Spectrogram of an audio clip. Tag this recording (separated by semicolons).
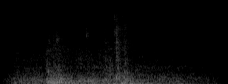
Panska; Door-close; Pansk; Tram; Czech; CZ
